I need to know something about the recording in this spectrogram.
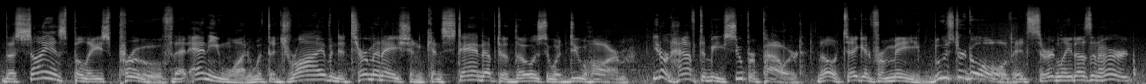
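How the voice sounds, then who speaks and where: Video game superhero guide: pompous, salesy, fairly high voice, very animated, self-promoting. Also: male voice, moderate pace, hardly any pauses, background noise. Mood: self-important. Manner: pompous showman, salesman-like, with awkward asides. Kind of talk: scripted in-game guided tour narration. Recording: loud music behind.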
